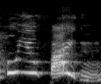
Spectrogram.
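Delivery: high, loud mock-startled demand; retold yelp of a bewildered husband; startled questioning. Husband woken at night questions his wife, startled.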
